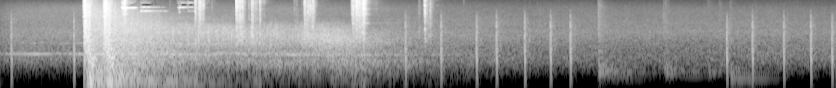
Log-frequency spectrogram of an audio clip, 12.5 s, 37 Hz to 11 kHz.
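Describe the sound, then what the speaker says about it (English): Two heavy .50 caliber rounds fired in the VR game Hot Dogs, Horseshoes & Hand Grenades: a loud booming report with a long decaying tail, then a second blast, followed by sparse metallic clicks and ticks. "Gonna announce my departure by shooting off two 50 caliber rounds."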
